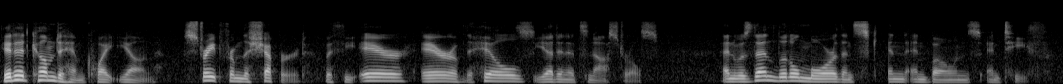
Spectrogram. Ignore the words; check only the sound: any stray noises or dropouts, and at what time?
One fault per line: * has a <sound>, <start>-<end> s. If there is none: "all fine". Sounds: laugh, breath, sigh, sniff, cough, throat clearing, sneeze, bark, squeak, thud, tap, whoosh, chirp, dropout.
* has a dropout, 8.8-8.9 s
